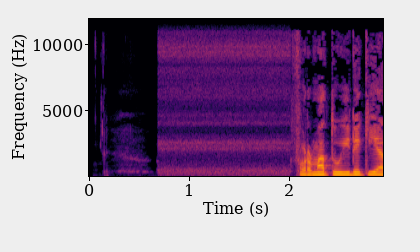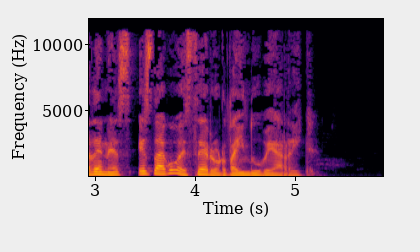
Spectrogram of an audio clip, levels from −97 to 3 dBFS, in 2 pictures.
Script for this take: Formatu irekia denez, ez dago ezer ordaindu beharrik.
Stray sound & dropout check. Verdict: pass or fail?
pass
